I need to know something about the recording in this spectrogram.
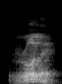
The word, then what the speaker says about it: roulette: They play A game called ರೋಲೆ, ROULETTE, but you should not pronounce it as roulette ಅಲ್ಲ, role.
